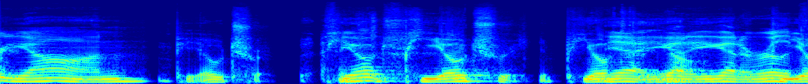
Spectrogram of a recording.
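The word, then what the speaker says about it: Petr: Peter Yan. Piotr. Yeah, you got to really pronounce it.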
